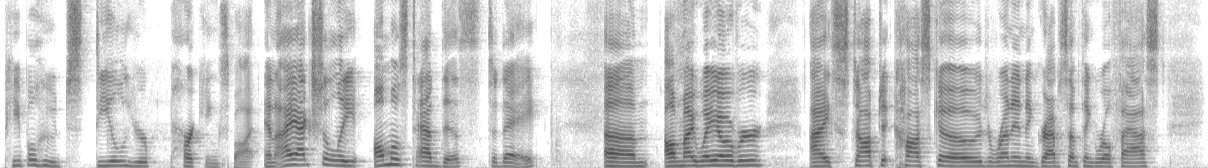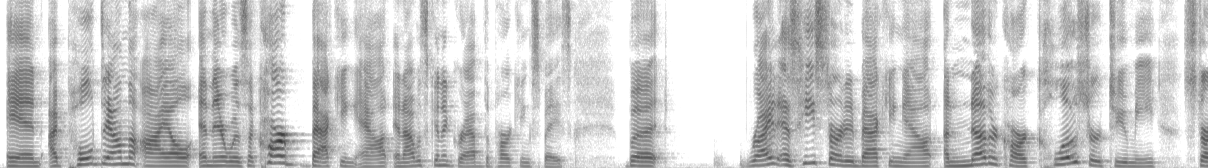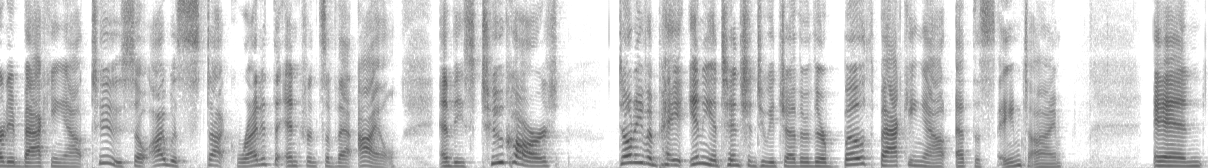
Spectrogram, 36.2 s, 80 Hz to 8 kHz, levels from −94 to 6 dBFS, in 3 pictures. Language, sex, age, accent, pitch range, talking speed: English, female, 40-59, American, 185-245 Hz, 165 wpm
